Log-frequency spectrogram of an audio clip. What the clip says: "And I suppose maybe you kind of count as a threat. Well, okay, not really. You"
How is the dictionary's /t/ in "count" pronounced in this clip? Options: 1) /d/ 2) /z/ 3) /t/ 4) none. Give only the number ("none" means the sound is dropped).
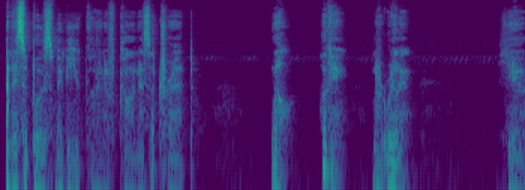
4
